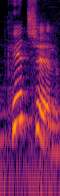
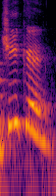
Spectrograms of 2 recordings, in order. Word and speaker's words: kitchen: Kitchen, very good. Kitchen. Kitchen. No chicken. Not chicken.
